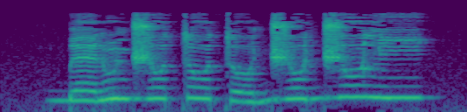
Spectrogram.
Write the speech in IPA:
ɡ͡bɛ˨ɾũ˨˦d͡ʒo˧ to˧to˨ d͡ʒo˧d͡ʒo˦ li˦

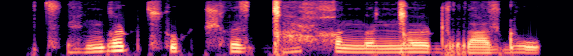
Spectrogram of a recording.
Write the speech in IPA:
t͡sʼe̤ŋɡœʈt͡sʼuʈ t͡ʃʰɘzɡ͡ǀa̤ħχɘ ŋœŋ͡ǀœːɖrazɖu

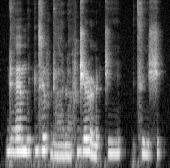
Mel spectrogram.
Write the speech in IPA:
ɖʱɛ˦mi̤˦ʈ d͡zʏ˦fɖʱa̤˨ ɳa̤˨fd͡ʒɯ˦ ɭɵ˨ɳɐ˨ʈt͡ʃi̤˦ | t͡si̤˨ʃ

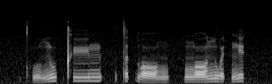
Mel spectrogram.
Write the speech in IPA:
kʷʰɐ˨˩wn̪uː˥p̚kʰyː˥m | t̪ɐ˥t̚wɔː˨˩ŋ | ŋɔː˨˥nwɵ˨t̚ ŋɪ˥k̚

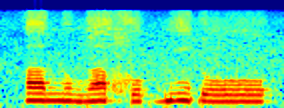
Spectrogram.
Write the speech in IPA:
ã˧nũ˨ɡã˧ fo˨ɡ͡bĩ˦˨ɗoː˧

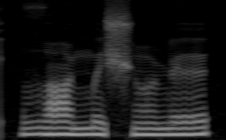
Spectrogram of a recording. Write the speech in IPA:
ðˤɪməʃõ ɳə

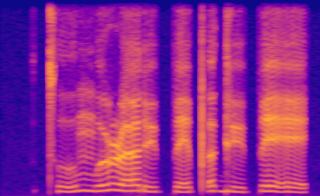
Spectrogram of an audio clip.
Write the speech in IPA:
tʰu˨˩˦mu˨˥ ɭœ˦ɾy˧˩ pe˨˩˦pʼə˦ɡy˧˩ pe˧˩

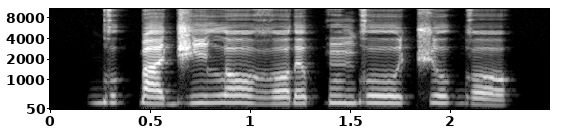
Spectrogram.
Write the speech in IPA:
ɡo˦k͡pa˧d͡ʒi˦ lɔ˦˨ɣɔ˧ ɾə˧pũ˦ɡoː˦t͡ʃo˦ ɡɔ˨

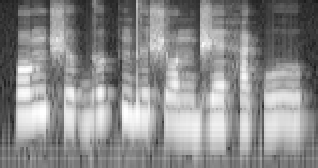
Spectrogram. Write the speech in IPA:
ɔŋʃɤ ɡɤkndɯʃɔ nd͡ʒɛhakwu

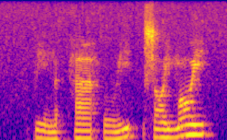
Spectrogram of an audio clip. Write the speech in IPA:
piː˨˩n̪ɐ˨k̚haː˨ huː˨˥j | sɔː˨jmɔː˥j

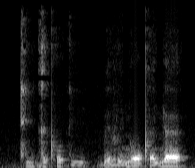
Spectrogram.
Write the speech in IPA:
kʰi˨ ɡɪ˦pʰʊ˦ ki˨ | ɓe˨βɪ˨ɲoː˦pʰɛ˨ ɲɛ˦

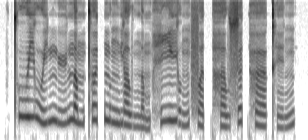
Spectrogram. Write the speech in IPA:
t̪ʰuː˥juː˨˥j ŋyː˨˥n̪ɐ˨˧m t̪ʰɵ˥t̚n̪ʊ˧ŋ jɐ˨wn̪ɐ˨˩m hiː˥jʊ˨˥ŋ fɐ˨˥t̚ hɐ˨wsɵ˥t̚hœː˨kʰɪ˨˥ŋ

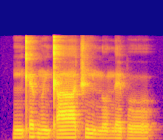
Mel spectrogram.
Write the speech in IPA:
ĩ˨kʼɛ˦ ɡʷĩ˨kʼaː˦t͡ʃĩ˦˨ no˨nɛ˨poː˨

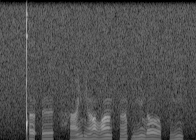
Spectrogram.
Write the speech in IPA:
ǃə˥˨ʔɘ˥ | hã˨˥ʎə̃ː˧˥˧lˠə̃ː˥ kə̃˧˥˧ɓĩ˧˥˧lɤː˥˨ pĩ˧˥˧

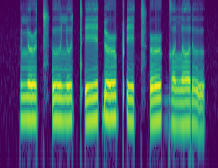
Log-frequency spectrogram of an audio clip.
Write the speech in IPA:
lə˞t͡sʼɵlɵ tʼe ɗə˞pʼe t͡sʼə˞ɡʌ lʌɾɵ

